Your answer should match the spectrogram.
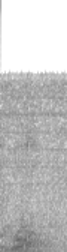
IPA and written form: raɪt ̚ (right)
